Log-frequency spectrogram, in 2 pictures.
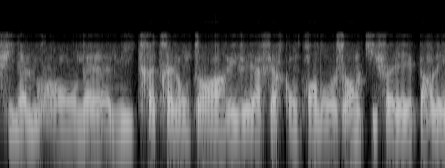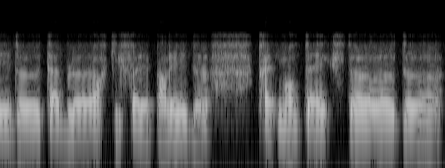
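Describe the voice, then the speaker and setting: A man's voice: fairly low pitch, no room sound. A man calling in over a landline phone as a guest on a radio talk show, explaining at length with many hesitations. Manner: explanatory, with frequent hesitations and fillers. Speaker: guest teacher and union representative. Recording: muffled phone line, dry.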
